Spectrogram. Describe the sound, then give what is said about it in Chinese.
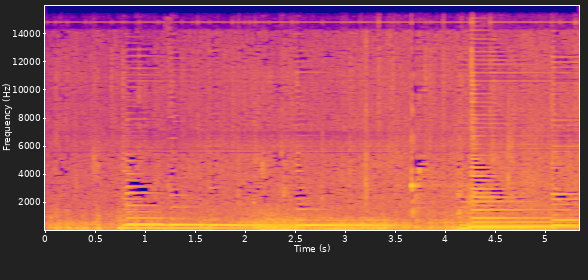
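Steady rain hisses as a broad, even wash of noise beneath sustained musical tones that swell at the start and again near the end. “真的又下雨了，还有雷声”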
